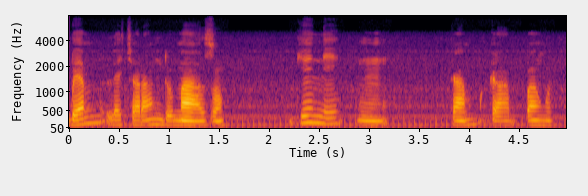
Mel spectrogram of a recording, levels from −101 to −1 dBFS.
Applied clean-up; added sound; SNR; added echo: none; Engine / Aircraft; 17 dB; none.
